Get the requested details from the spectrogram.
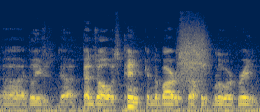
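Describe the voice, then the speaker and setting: Fairly low male speech at a moderate pace, with audible room echo around it. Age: 60s. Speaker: tattoo artist. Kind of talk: casual storytelling monologue. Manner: halting, many fillers.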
